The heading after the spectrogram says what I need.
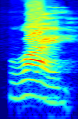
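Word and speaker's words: why: भी हमारा H silent हो जाता है, एच साइलेंट रहता है। फॉर एग्जाम्पल वाई, तो हमारा हु, वाई, और वाट, वेयर।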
